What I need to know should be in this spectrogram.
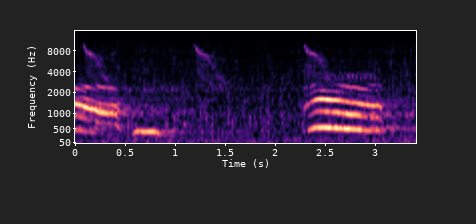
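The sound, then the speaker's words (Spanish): A female Iberian lynx in heat calls with two loud, drawn-out, wavering meows separated by a shorter, lower moan, close by and with no voices present. “Lo que pasa es que este sonido, que parece pues como muy simple, es un gato grande maullando, es un lince.”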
